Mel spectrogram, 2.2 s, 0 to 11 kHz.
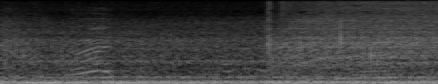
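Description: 1943 Willys MB jeep's engine idling steadily, with a faint voice briefly in the background and a hiss coming in about two-thirds of the way through.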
